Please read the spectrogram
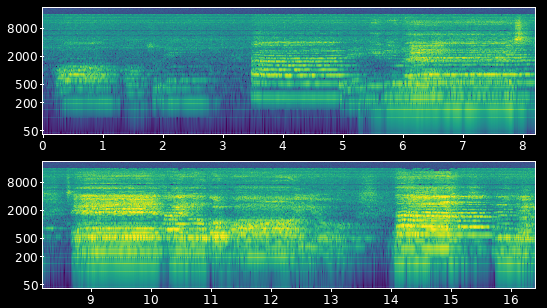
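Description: A man singing a slow hymn unaccompanied, long held notes in phrases of a few seconds with short breaths between.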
